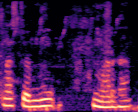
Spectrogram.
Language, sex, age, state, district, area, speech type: Bodo, male, 18-30, Assam, Udalguri, urban, spontaneous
